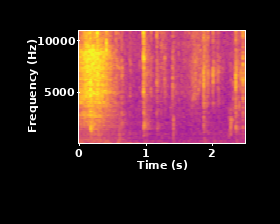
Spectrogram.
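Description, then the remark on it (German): Quick, irregular clicking of keys on a computer keyboard as someone enters a search term while looking through invoices, fairly quiet, with a brief burst of sharp taps at the start and scattered keystrokes after; no one speaks. “Ich gucke gerade hier in unseren Rechnungen. Äh, Optimizer Alternative habe ich jetzt gerade noch eingegeben.”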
